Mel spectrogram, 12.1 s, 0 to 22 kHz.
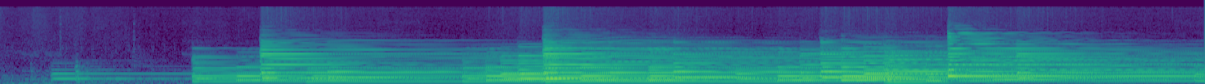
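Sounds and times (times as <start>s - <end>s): solo piano chords: 0.0s - 12.0s.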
